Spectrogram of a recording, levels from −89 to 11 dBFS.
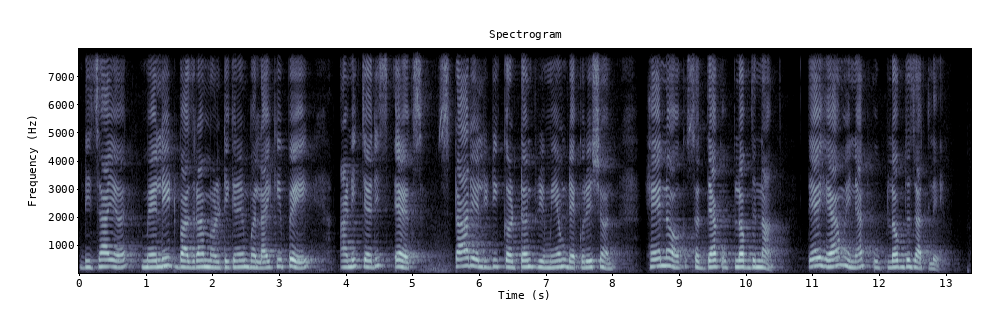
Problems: background sounds at intervals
